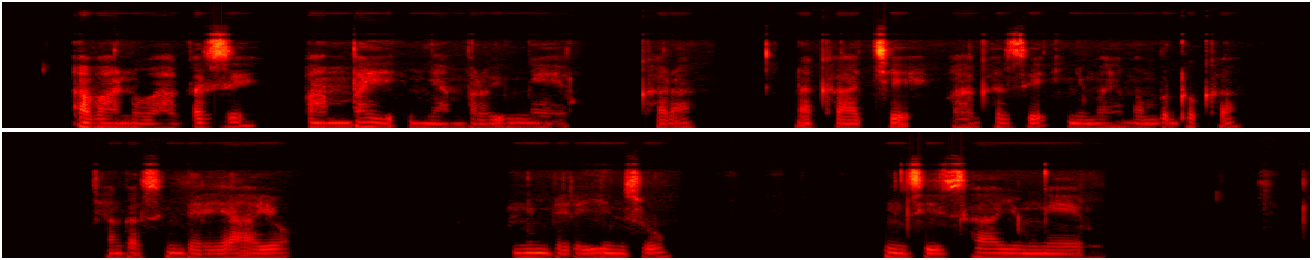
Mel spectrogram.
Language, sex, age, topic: Kinyarwanda, male, 25-35, finance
